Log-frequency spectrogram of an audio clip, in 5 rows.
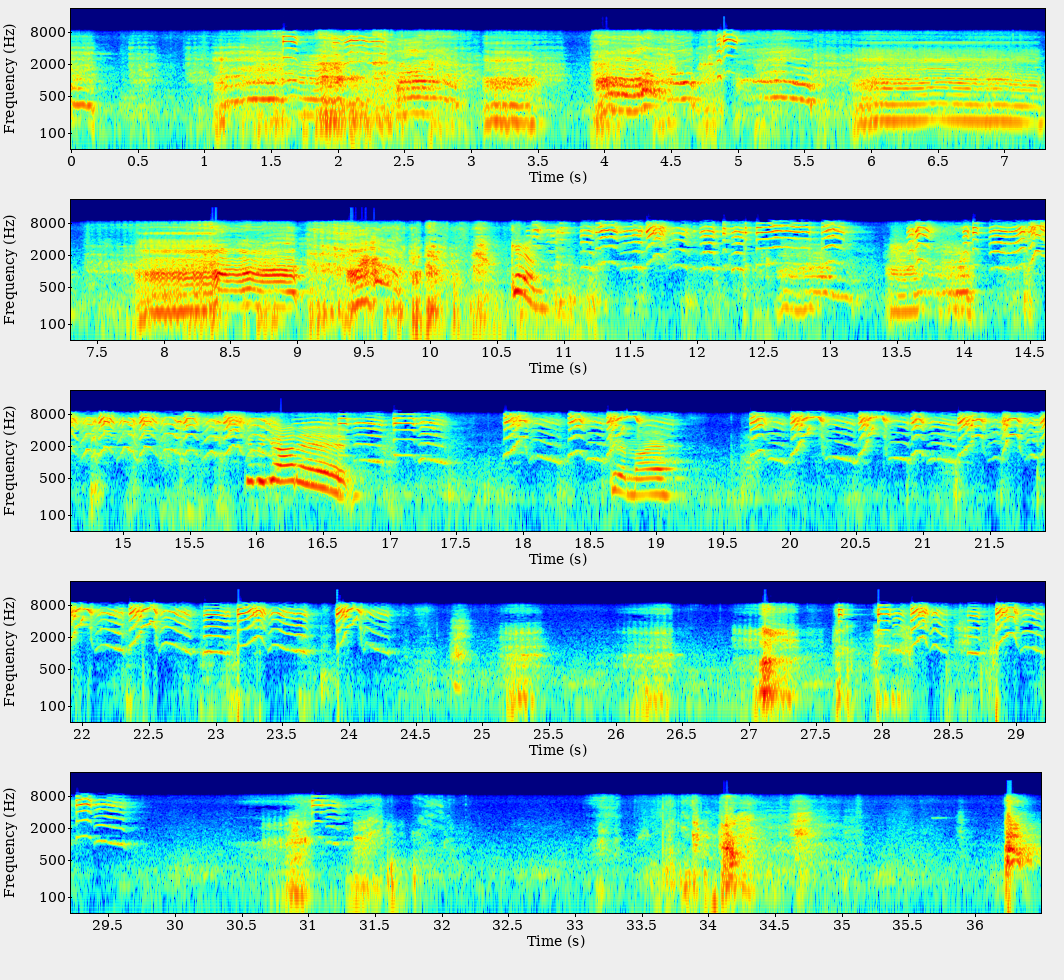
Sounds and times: Growling: 0:00.0 - 0:10.6, 0:12.5 - 0:14.2, 0:24.8 - 0:27.6, 0:30.4 - 0:32.0
Squeak: 0:01.5 - 0:02.7, 0:04.8 - 0:05.2, 0:10.8 - 0:24.4, 0:27.6 - 0:29.8, 0:31.0 - 0:32.0.

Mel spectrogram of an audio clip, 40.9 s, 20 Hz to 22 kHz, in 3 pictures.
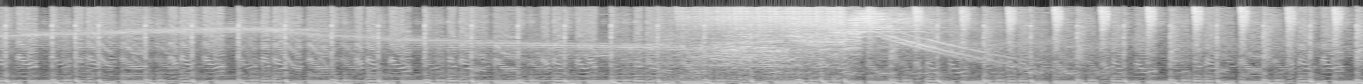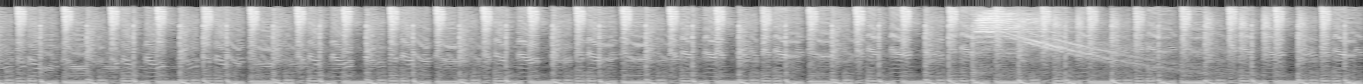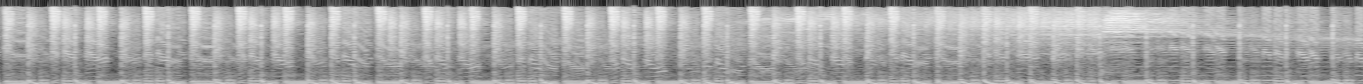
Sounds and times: Music: 0:00.0 - 0:40.8.

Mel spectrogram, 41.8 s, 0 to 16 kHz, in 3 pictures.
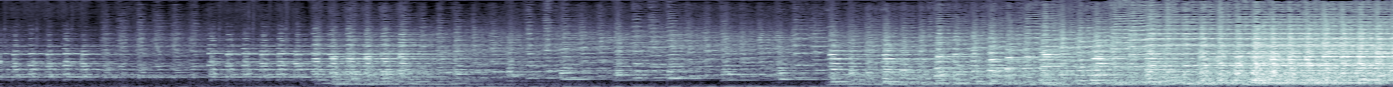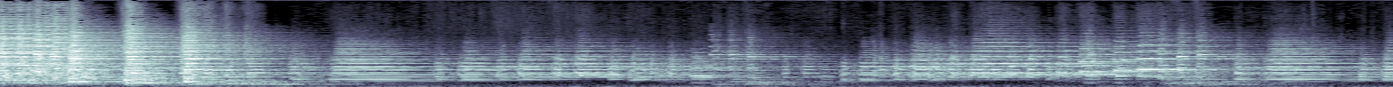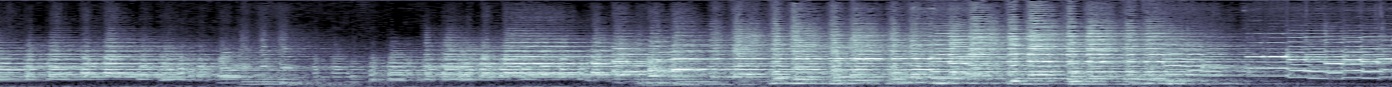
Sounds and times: Music: 0:00.0 - 0:41.7.

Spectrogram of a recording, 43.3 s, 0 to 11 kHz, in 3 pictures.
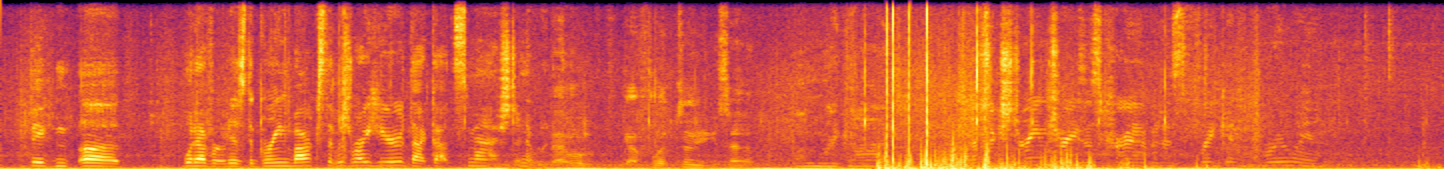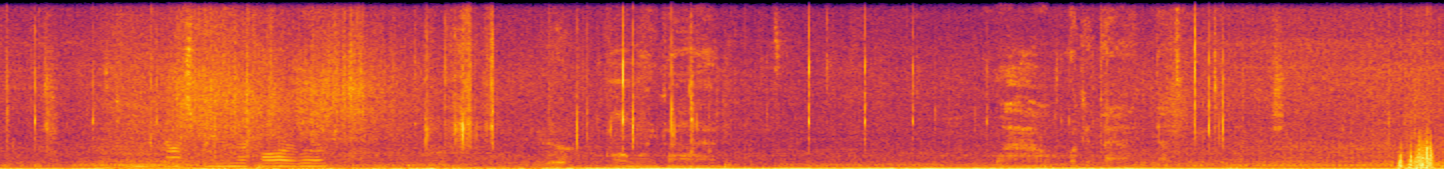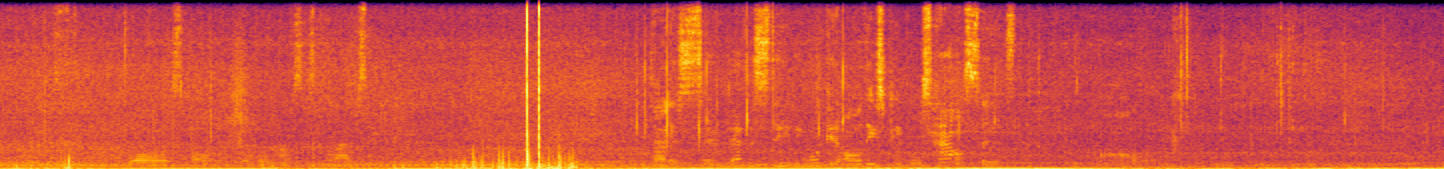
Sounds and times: Car: 0:00.0 - 0:43.3
Wind: 0:00.0 - 0:43.3.

